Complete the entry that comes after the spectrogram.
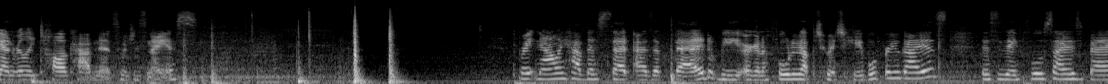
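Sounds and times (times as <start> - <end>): wooden cabinet doors knocking shut: 3.0 - 4.2.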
